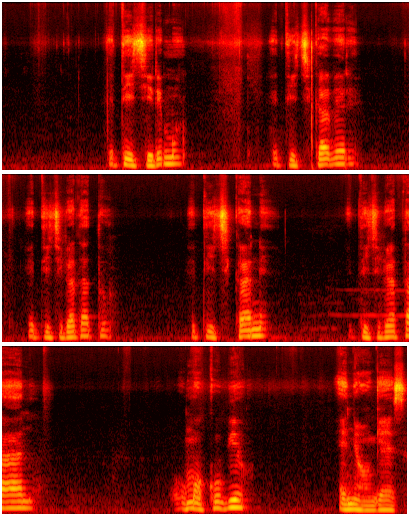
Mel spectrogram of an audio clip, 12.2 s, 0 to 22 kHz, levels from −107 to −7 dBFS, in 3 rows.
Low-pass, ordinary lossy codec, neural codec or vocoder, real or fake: none; none; none; real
